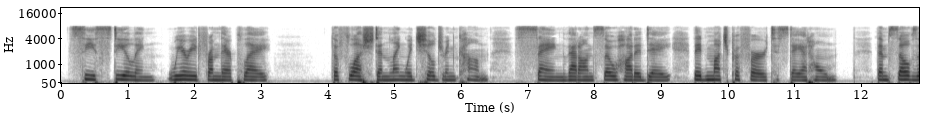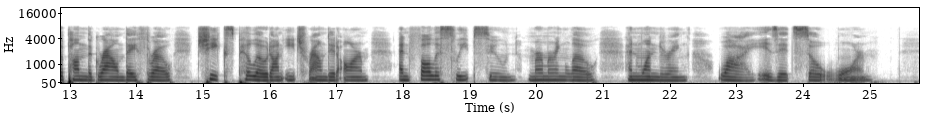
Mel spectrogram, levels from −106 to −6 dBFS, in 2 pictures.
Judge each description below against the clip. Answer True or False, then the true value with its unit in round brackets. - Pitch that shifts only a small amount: True (2.0 semitones)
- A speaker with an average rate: False (120 wpm)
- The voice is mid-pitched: True (180 Hz)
